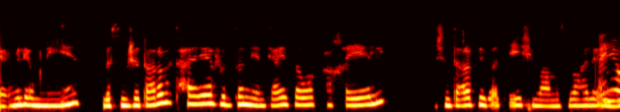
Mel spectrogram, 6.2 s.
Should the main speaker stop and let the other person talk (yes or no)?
yes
